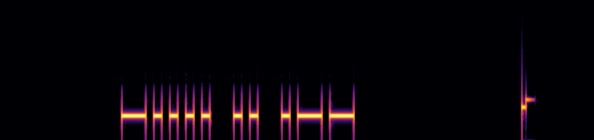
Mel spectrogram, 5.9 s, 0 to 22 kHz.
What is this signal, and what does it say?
Morse code, heard as a keyed tone, about 15 wpm, 700 Hz. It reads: 6IW
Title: Three Challenging Letter-Number Combinations 15wpm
